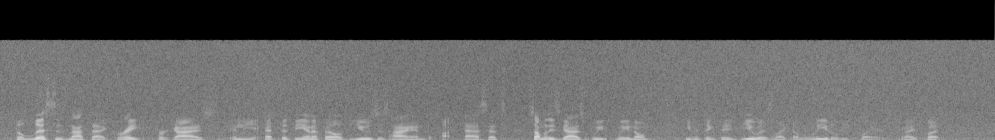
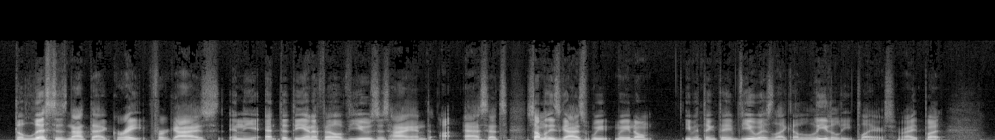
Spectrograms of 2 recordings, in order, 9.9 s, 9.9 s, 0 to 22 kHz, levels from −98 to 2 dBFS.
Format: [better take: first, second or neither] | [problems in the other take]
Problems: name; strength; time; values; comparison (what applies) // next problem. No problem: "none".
second | hiss; loud; throughout; 6 dB below the speech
